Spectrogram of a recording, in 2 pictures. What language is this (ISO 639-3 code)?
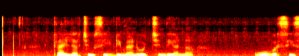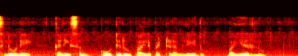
tel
